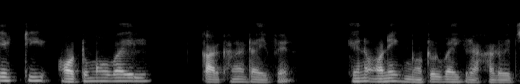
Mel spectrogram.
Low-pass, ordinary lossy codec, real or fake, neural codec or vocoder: 7.2 kHz; Opus, 64 kbps; fake; codec, 24 kHz, 6 kbps, HILCodec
